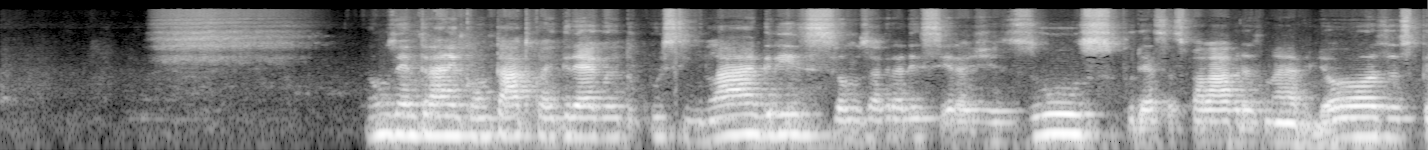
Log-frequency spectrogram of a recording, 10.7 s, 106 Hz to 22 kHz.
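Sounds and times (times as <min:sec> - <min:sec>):
deep breath in: 0:01.1 - 0:02.6
speech: 0:02.8 - 0:10.7.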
